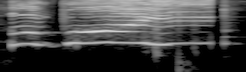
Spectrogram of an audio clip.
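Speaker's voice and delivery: high loud hammy groan; mock groan. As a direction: play up the pain of a bad pun. Reacting to her own pun.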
